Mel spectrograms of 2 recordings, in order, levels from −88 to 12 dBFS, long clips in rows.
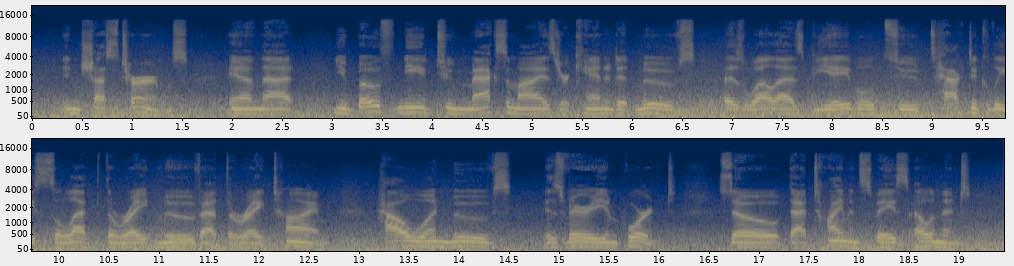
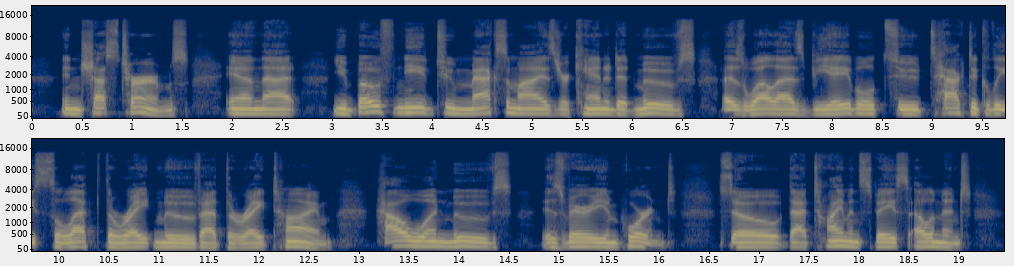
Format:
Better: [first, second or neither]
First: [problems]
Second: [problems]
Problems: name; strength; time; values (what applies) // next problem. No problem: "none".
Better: second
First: wind noise on the microphone; occasional gusts; 10 dB below the speech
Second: none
